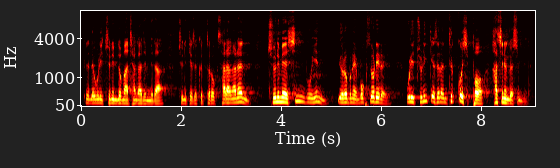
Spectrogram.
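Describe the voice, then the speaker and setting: A middle-aged man, a pastor, preaching a sermon. He swells loud on key phrases, drops quiet after them, and asks the congregation rhetorical questions. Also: mid-range voice, brisk, few pauses.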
